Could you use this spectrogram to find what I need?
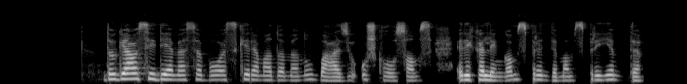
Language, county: Lithuanian, Vilnius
